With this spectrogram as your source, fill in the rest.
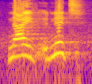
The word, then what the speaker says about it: knit: Knit, knit. K is a silent word in the knit.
